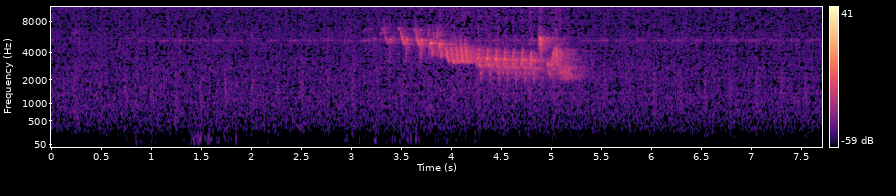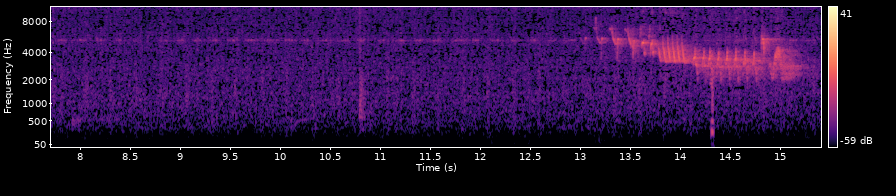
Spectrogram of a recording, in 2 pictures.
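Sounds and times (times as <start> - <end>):
common chaffinch Fringilla coelebs singing: 3.0 - 10.4, 11.0 - 15.3.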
